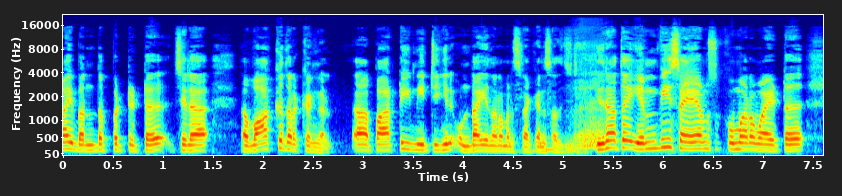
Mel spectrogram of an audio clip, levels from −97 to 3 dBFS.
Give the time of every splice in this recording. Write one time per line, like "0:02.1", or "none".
0:05.2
